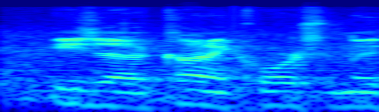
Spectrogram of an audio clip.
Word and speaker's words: Cane Corso: No, it's a Connie Corso.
